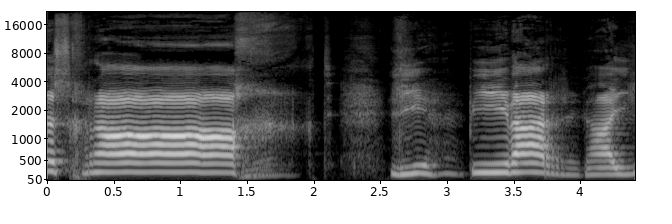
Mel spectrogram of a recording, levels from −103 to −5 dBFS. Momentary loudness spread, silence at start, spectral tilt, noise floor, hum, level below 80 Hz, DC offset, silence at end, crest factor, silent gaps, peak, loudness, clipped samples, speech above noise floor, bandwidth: 20 LU; 0 s; -4 dB/octave; -66 dBFS; none; -88 dBFS; under 0.1%; 0 s; 16 dB; none; -16 dBFS; -28 LUFS; under 0.1%; 36 dB; over 20 kHz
